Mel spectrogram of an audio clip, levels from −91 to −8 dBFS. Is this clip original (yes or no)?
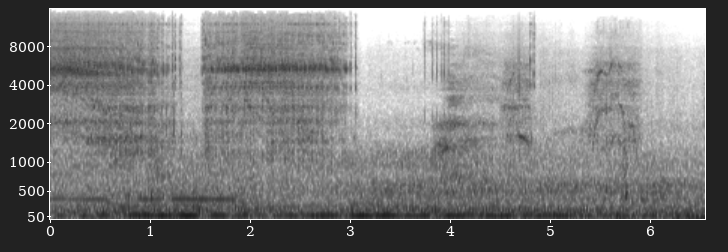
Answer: yes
